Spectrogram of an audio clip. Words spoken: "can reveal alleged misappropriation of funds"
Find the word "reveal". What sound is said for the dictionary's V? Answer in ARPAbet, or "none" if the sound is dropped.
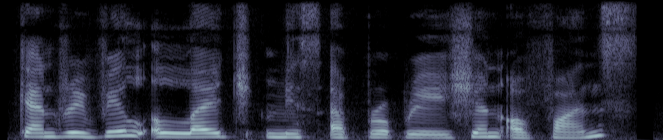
V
